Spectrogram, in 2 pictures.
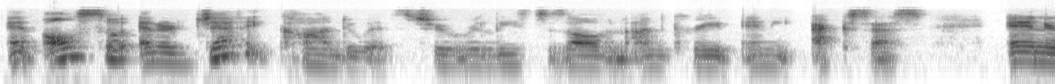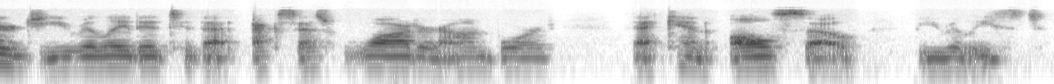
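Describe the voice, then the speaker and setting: Casting: woman with a low voice, energy healing teacher, conversational guide, slightly lo-fi audio. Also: normal speed, husky. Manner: conversational, with frequent asides and check-ins. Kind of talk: casual talk and guided healing session.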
